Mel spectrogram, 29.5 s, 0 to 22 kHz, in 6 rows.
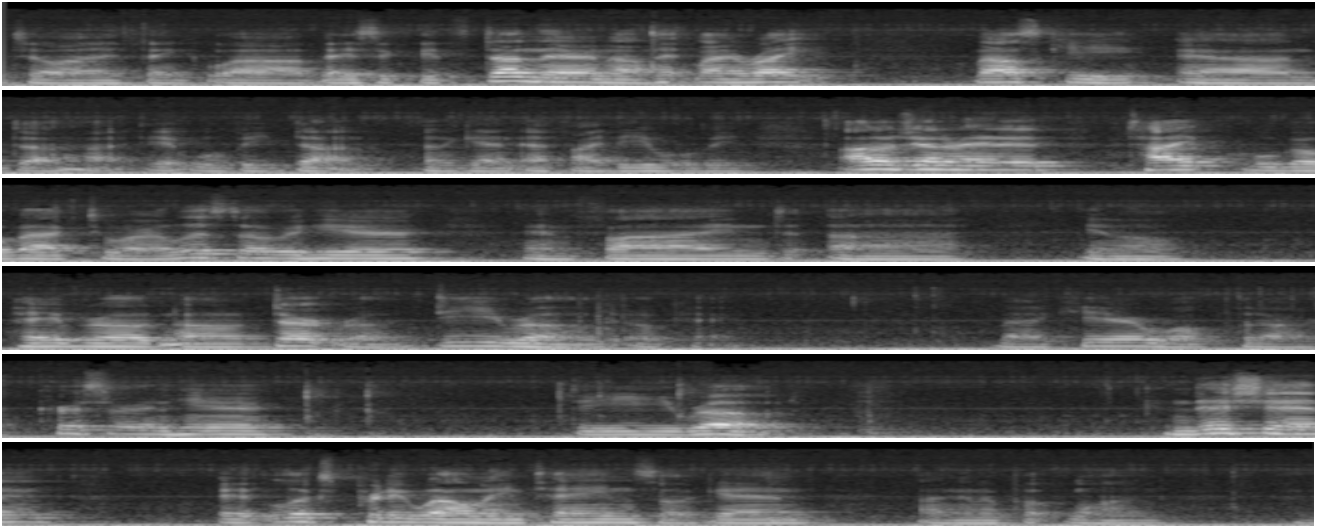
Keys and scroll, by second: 20.9-23.0 typing, 27.4 1.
